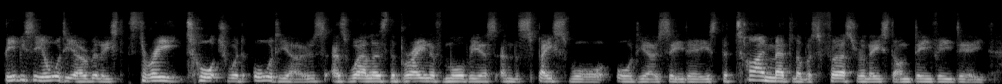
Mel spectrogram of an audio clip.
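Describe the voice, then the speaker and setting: A man's voice: mid-range voice, fairly even intonation, measured pace, hardly any pauses, warm tone. A British man hosting a podcast, moving between prepared notes and chat. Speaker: podcast host. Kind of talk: podcast talk, reading prepared notes and chatting.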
